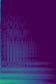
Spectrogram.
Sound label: Tom Gong, Yamaha DTXpress Electric Tom; drum machine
